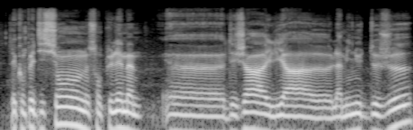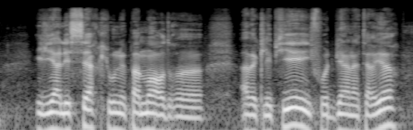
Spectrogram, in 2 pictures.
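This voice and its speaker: A man with an unremarkable speaking voice, medium in pitch, fairly even in intonation, at a fairly slow pace. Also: very clean recording, silent background. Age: 20s. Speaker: young petanque player. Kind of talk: TV interview. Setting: TV studio.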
